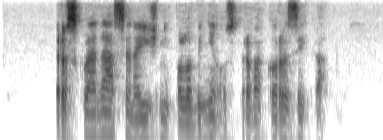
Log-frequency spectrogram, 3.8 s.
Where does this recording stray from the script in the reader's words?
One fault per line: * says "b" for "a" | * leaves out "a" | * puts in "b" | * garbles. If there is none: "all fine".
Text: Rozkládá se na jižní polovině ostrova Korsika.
all fine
